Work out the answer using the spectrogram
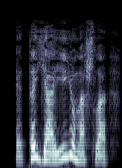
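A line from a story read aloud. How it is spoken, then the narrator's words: Angry objection. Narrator (Russian): сердито возразила Полина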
